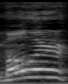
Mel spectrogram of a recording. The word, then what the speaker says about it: Mueller: So when Mueller, it's actually Mueller, I think I've been saying his name wrong. When Mueller comes out and says it, then what?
